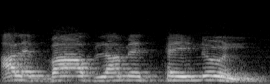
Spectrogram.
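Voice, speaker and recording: A man teaching a class, briskly dictating letters for students to read back, recorded in a classroom. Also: sits high, expressive, soft background music. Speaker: language teacher. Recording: echoey lo-fi old film sound, from far off.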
